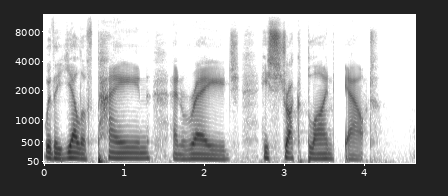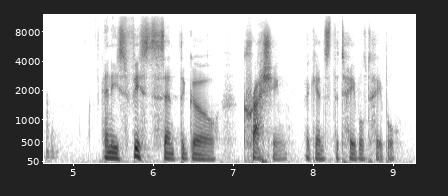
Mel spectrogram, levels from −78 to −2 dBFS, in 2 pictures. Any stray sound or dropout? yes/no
yes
